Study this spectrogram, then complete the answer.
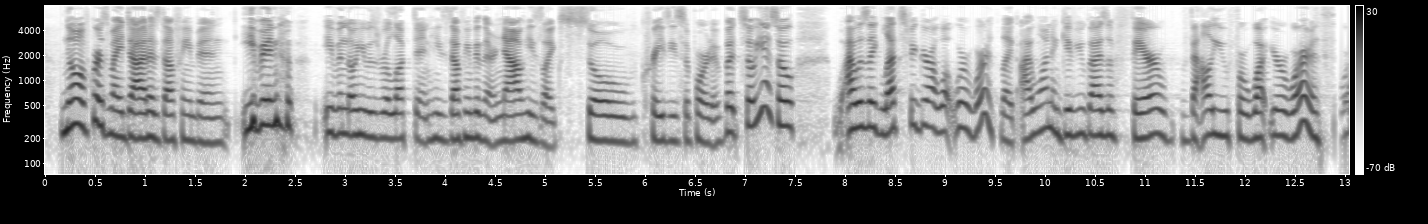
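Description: Recorded very cleanly against a silent background, a woman talks at a fairly quick pace with a fairly high pitch and ordinary pitch variation. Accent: New York. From New York (Queens, Long Island). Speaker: magazine CEO. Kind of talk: casual interview.

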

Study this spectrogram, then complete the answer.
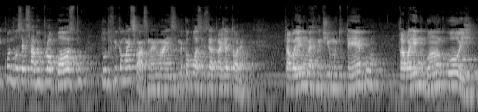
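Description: Audible room echo surrounds a man with a high pitch. There is also noticeable background noise. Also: ordinary pitch variation, moderate pace. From Brazil, Ceará (Guaiúba, interior). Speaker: entrepreneur. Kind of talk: interview. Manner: halting.

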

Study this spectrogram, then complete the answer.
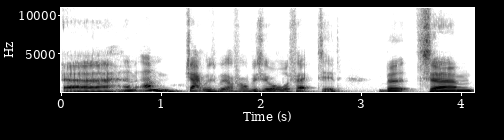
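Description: A man speaks fairly slowly with a Lancashire accent. The recording is very clean, with a silent background. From northern England. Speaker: football fan, expat. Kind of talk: casual chat.

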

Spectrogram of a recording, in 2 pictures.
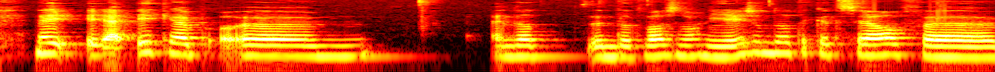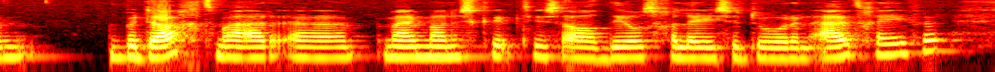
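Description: A woman talks with an ordinary speaking voice and fairly even intonation. Her pitch is medium. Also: fairly slow pace. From Netherlands (Groningen). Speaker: writing podcast co-host, novelist. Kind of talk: casual chat. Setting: at a kitchen table.

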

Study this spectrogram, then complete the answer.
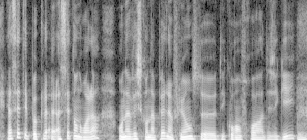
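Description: Medium-pitched man with a dark, mellow tone, ordinary pitch variation and a moderate pace, on a very clean recording with a silent background. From France, Bordeaux region. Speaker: wine estate director. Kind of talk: public interview. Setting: stage with audience.

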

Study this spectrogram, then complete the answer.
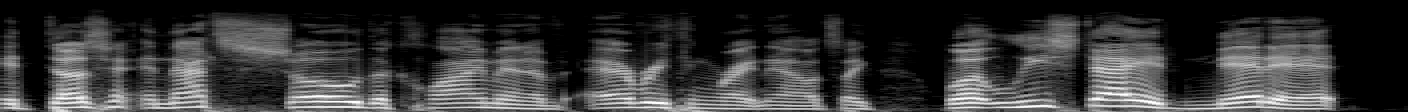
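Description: An animated man with an American accent talks at a moderate pace in a fairly high pitch, with ordinary pitch variation and big swings in loudness. The sound is dry and close, with no echo. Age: 30s. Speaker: comedian, podcast host. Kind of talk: casual chat. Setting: studio.

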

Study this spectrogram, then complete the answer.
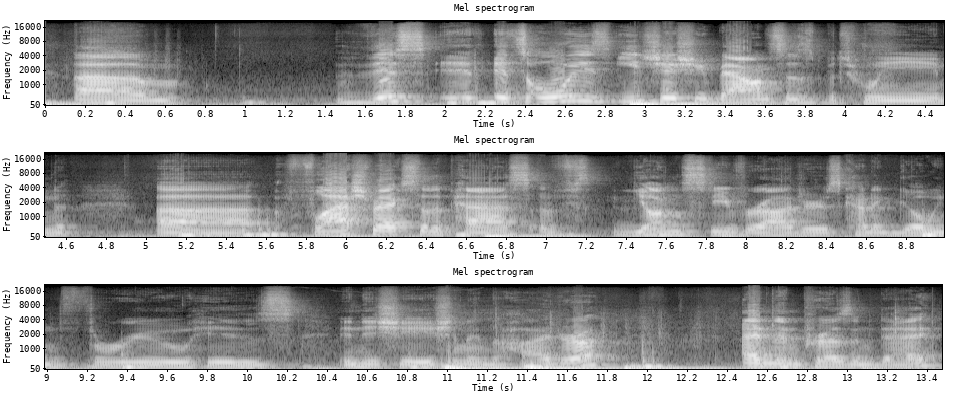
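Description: A man's fairly high, bright and sharp voice at a fairly slow pace, with audible room echo. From Canada. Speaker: podcast co-host. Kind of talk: casual chat.

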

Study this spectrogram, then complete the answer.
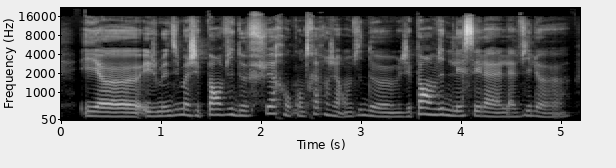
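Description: A fairly slow pace with ordinary pitch variation. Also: woman. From southern France, Ariège. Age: 30s. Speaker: urban farmer and YouTuber. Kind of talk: interview testimony. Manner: halting, many repetitions.

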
